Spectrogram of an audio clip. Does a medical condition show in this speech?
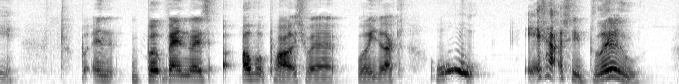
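Yes: cerebral palsy with stammer.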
